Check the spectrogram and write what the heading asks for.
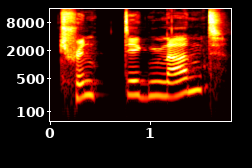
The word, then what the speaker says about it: Trintignant: The other, Maurice Trintignant from France. This is in the 50s. It's probably AJ pronounced Foyt. Trintignant. That's probably how you pronounce it, French.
